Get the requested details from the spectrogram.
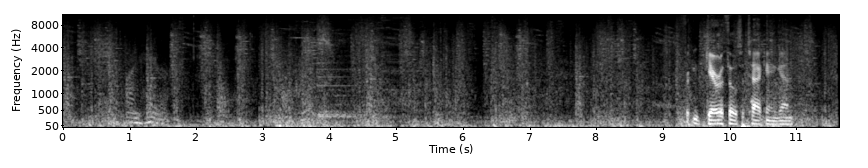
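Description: Magic spells crackle and whoosh in a battle.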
